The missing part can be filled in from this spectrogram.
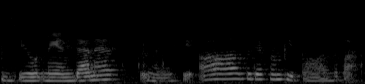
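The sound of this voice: A woman talks fast with vocal fry, her pitch fairly low. Her tone is slightly mellow, with ordinary pitch variation.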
